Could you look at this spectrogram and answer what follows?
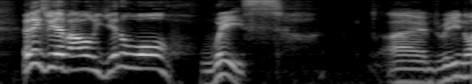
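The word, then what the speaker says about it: Llanowar: And next we have our Yenowar Waste. I have really no idea how to really pronounce this the correct way. Is it Yenowar Waste or Yenowar Waste? Double L as in a Y in Spanish.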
